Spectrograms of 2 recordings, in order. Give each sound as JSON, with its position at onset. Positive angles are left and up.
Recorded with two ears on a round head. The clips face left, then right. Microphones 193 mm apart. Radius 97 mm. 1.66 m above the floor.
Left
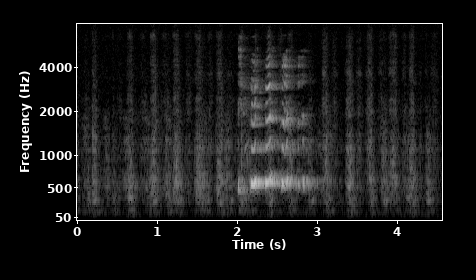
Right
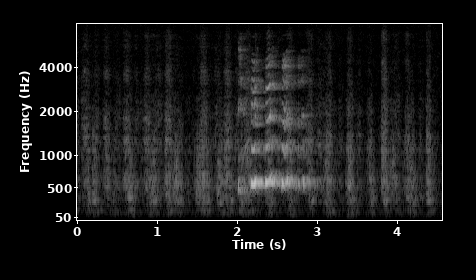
{"t": 2.0, "sound": "laughter", "side_deg": 10, "distance_m": 1.3}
